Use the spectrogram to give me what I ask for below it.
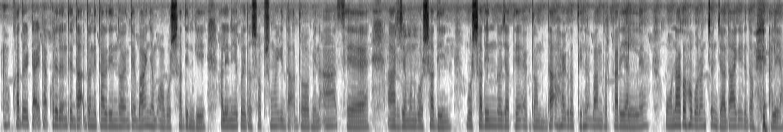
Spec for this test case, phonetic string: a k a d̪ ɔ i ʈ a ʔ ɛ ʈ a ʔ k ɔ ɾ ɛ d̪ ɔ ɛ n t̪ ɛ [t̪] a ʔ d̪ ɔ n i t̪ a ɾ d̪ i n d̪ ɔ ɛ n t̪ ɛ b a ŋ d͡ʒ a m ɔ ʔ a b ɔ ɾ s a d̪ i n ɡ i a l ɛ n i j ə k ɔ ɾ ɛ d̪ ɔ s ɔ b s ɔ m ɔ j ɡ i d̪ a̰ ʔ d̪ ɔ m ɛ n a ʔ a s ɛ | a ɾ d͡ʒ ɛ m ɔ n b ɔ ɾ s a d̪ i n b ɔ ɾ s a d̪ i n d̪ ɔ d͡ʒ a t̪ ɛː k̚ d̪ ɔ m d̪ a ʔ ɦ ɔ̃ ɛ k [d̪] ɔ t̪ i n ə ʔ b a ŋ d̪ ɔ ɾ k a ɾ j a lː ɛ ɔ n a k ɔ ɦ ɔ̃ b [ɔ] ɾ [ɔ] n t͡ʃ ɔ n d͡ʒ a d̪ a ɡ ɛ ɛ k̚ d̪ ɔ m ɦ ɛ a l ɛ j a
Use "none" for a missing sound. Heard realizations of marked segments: d̪, d̪, ɔ, ɔ

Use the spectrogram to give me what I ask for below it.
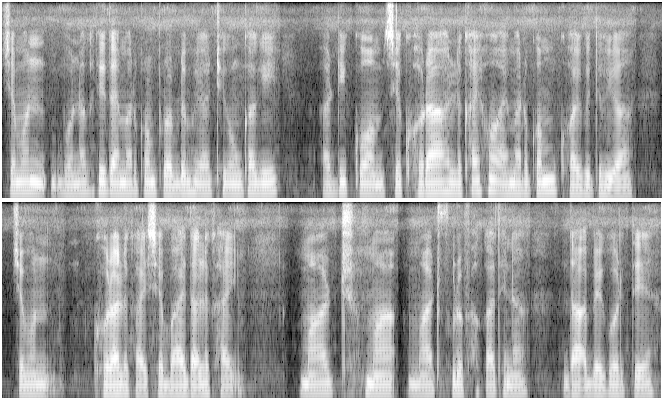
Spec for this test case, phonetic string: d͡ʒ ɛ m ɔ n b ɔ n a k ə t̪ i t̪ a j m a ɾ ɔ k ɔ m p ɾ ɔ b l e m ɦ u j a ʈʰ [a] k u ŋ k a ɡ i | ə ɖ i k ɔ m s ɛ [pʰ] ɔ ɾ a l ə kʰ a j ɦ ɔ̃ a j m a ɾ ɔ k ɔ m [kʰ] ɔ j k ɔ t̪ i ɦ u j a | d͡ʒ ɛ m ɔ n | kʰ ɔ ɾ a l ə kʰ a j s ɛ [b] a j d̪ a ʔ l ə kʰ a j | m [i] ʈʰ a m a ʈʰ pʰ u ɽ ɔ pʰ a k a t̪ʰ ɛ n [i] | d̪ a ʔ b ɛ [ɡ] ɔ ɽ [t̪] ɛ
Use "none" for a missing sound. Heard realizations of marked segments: i, kʰ, kʰ, b, a, a, ɡ, t̪

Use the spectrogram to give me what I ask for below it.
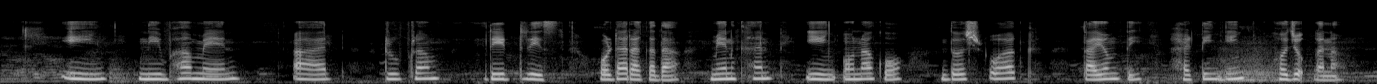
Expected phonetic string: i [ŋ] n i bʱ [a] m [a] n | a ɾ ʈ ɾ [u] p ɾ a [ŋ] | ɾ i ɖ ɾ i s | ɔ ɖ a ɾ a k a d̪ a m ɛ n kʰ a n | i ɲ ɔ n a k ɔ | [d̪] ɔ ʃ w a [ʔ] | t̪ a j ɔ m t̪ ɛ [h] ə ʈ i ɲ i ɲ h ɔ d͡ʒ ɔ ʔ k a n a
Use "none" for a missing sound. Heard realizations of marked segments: ɲ, a, ɛ, u, m, d̪, k, h

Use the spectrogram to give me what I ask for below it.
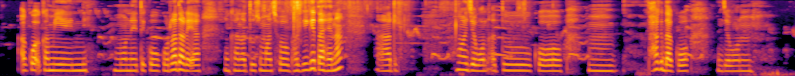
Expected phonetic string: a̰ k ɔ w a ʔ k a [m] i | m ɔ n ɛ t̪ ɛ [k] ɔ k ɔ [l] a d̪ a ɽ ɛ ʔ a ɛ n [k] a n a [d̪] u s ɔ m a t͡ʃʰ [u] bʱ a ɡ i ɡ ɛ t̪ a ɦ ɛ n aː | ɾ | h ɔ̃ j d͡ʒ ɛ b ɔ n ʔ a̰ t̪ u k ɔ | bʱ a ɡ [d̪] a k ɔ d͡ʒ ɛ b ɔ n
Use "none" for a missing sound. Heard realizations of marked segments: m, k, ɾ, kʰ, t̪, ɔ, d̪

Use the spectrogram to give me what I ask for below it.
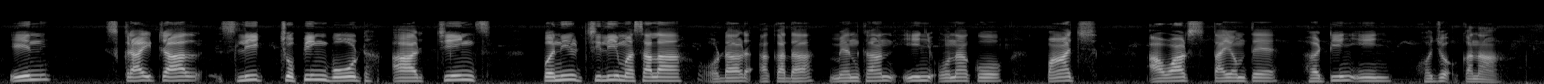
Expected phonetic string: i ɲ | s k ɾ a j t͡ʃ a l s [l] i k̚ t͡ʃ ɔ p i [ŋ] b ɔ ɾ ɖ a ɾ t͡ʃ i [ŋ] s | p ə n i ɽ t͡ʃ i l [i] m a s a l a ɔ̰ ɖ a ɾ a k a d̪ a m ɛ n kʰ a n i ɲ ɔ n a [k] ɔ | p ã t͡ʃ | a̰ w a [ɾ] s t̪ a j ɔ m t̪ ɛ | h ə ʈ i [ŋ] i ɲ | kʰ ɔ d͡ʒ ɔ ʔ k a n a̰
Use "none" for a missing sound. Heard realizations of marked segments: l, ŋ, ŋ, i, k, ɾ, ɲ

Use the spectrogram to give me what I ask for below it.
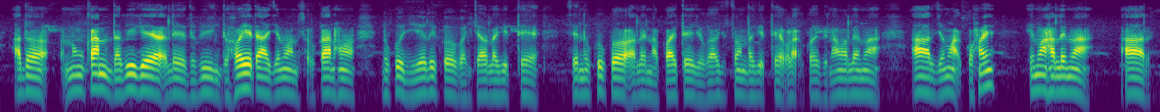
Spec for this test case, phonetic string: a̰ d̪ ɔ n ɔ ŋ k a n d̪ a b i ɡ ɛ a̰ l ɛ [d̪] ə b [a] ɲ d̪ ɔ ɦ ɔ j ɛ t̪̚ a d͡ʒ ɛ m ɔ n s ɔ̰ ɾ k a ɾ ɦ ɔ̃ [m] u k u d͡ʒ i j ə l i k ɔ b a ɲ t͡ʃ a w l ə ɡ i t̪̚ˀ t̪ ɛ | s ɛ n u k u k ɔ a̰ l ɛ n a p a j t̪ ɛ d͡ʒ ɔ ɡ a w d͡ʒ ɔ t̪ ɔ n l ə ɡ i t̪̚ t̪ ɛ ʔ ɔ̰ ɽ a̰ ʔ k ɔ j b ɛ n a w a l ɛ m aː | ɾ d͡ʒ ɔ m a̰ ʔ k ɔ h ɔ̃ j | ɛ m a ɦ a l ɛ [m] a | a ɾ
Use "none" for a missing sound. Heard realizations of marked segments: d̪, i, n, m

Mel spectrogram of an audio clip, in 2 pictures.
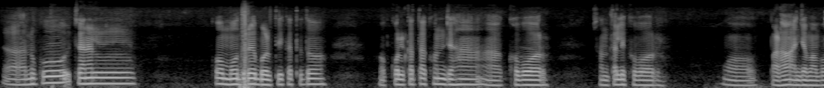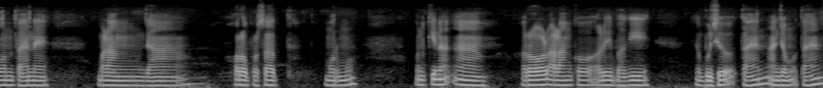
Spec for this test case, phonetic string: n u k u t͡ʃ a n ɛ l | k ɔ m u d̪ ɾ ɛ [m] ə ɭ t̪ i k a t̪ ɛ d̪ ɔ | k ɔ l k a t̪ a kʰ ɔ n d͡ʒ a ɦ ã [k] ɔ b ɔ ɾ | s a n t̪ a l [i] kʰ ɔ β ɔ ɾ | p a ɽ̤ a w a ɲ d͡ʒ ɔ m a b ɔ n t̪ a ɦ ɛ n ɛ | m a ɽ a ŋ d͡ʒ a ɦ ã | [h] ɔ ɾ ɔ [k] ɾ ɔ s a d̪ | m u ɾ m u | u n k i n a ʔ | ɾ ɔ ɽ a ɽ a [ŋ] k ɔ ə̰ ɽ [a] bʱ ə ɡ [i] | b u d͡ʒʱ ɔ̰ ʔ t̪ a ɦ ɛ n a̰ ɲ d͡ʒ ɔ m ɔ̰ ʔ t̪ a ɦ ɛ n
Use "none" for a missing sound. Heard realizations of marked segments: b, kʰ, i, h, p, ŋ, i, i

